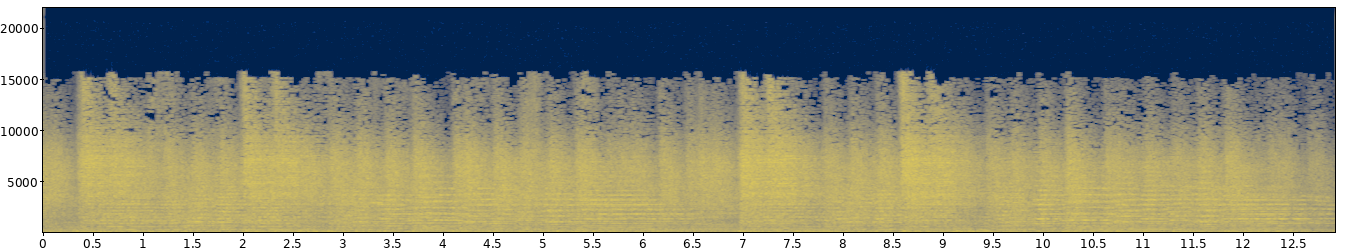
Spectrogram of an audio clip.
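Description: Wind band playing, with the brass to the fore over percussion strokes that keep a steady beat.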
